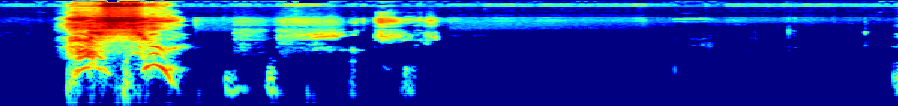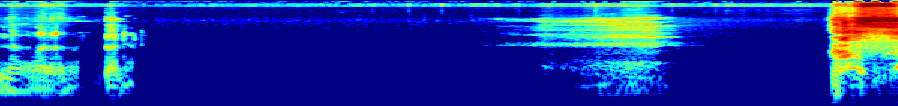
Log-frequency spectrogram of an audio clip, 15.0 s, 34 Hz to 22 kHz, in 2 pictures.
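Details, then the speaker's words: Adult having a sneezing session: two loud, sudden sneezes with a sharp explosive burst, separated by quieter breathing and small vocal sounds. "Yeah, that's it. Oh, that's it. I'm just had another sneezing session. 2:30."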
